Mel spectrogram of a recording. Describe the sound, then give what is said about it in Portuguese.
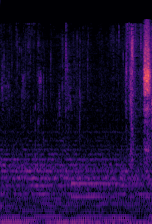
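A single drip of liquid lands on the floor as a brief, faint high tick near the end, over a low, steady droning background. “começa a pingar um pouco no chão, assim. Eles estão começando a pingar.”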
